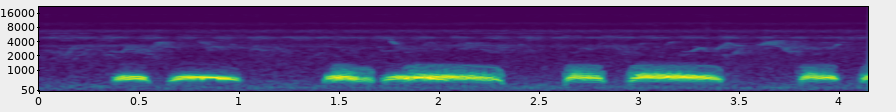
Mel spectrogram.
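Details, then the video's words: Spotted dove in Thổ Pha gù style repeating low hollow coos, short note then sustained note, about three to four pairs, while faint high twitters come from other birds. "Thổ Pha Nước Gù AE Tự Thẩm.Clip288_ Nết Gù coi sướng mắt"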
